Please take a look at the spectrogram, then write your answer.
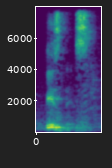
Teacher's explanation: এখানে আই শব্দটা ড্রপ হবে, ড্রপ করলে পরে উচ্চারণটা হয় কি বিজনেস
